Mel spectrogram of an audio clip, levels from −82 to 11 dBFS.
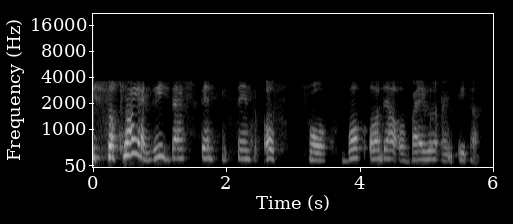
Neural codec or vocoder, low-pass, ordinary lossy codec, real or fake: codec, 24 kHz, 1 kbps, SNAC; 3.6 kHz; none; fake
